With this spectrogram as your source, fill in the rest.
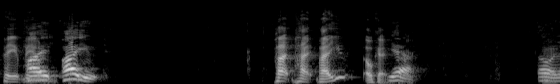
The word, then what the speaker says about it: Paiute: Captain Peyote. Did I say it right? Paiute.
